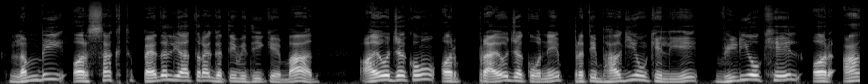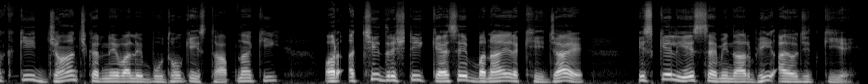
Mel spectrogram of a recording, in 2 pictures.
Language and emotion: Hindi, neutral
